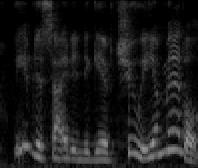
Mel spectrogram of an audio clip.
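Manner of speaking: plain reading voice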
